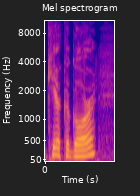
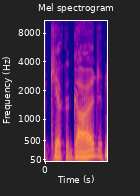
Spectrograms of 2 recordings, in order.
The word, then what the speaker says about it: Kierkegaard: Yeah, I would say Søren Kierkegaard. That's how the Danes pronounce it. We say Kierkegaard because mm-hmm. we pronounce the D.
